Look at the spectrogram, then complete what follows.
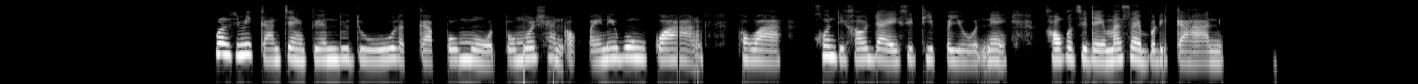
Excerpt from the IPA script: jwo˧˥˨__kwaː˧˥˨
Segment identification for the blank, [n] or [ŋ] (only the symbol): ŋ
